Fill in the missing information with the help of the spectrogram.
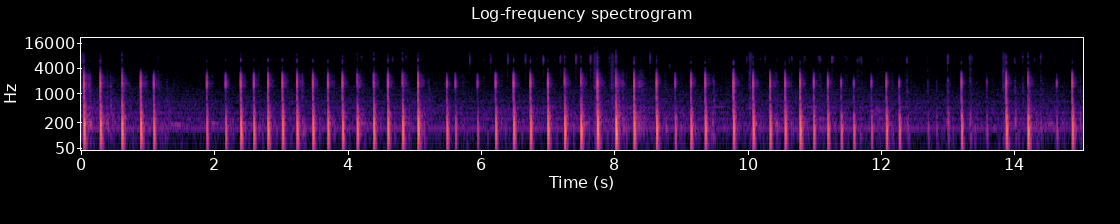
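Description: A pen tip hatches strokes along the lower neck of a drawing on a flat, solid acrylic glass (plexiglass) sheet. Dozens of short, sharp tapping clicks come in quick runs with brief pauses, each dying away almost instantly over a faint, steady low hum.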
